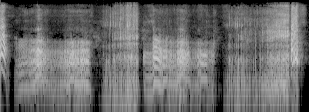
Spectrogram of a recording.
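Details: Weird dog noises: rough, gravelly grumbling growls in four bursts separated by brief pauses, with a few moaning, pitch-bending tones inside the rumble.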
